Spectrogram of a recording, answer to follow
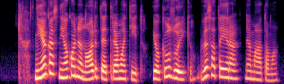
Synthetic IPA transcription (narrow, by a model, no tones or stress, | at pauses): nʲiɛkɐsnʲiɛkoːnʲɛnoːɾʲɪt̪ʲɛt̪ʲɾʲɛmɐt̪ʲiːt̪ | joːkʲuːzʊɪkʲuʋʲɪsɐt̪ɐɪiːɾɐnʲɛmɑːt̪oːmɐ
